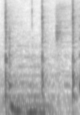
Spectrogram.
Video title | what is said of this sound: MAINAN APA COBA INI??? UNBOXING URBAN TOYS POP MART X KENNYSWORK "MEGA SPACE MOLLY SOFT DRINKS"!!! | bukan plastik ya tapi lebih ke arah pvc dan dia kopong jadi bunyinya nyaring tuh ya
